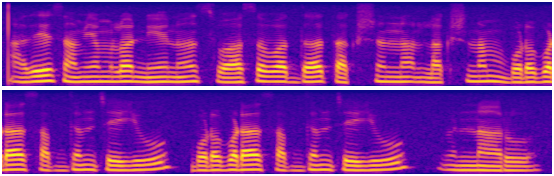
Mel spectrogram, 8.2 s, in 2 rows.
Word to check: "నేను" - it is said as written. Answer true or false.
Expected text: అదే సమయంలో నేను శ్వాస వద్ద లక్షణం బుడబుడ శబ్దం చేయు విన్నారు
true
